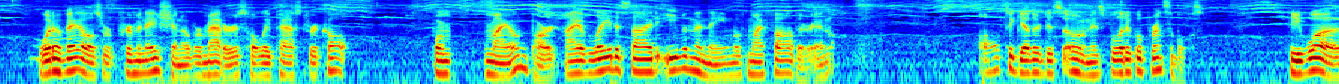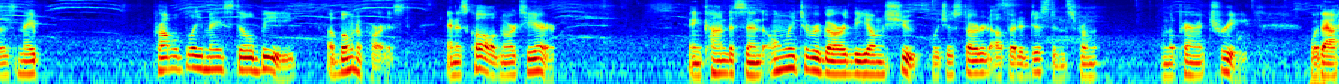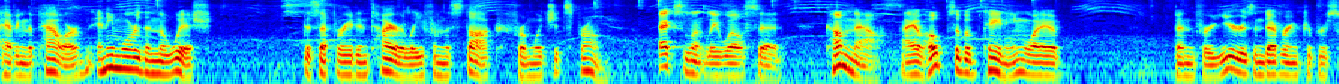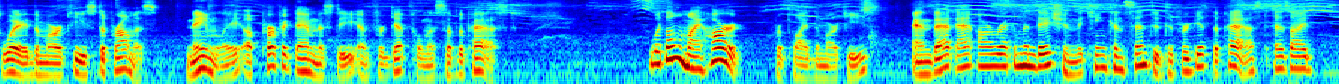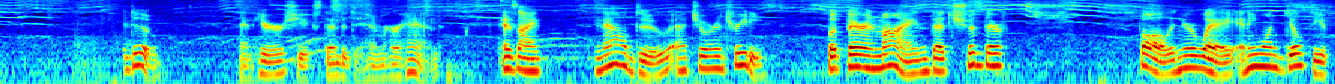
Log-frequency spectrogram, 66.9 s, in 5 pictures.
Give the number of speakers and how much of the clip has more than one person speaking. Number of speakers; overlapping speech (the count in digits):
1, no overlap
